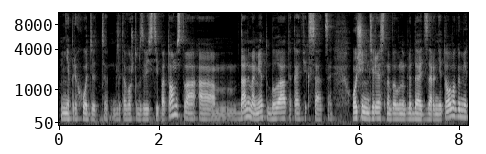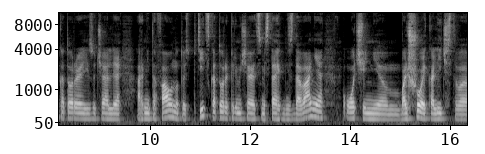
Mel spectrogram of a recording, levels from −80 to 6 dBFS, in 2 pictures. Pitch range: 115-130 Hz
